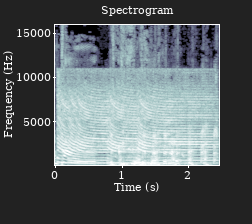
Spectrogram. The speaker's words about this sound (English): Put some air horns here.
